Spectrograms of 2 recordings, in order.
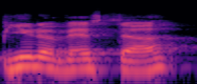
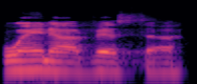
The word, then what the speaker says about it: Buena Vista: Um, well, I pronounce it just Buuna Vista. Okay. But I think it's it's technically French, so if you want to get fancy, you could say like Buena Vista, but people but people you and the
